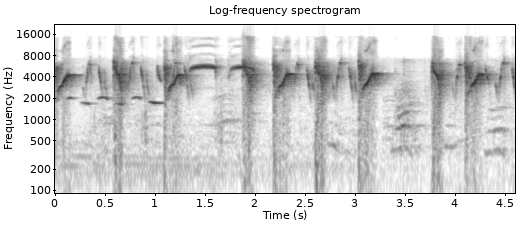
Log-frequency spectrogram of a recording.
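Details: Prinia (cible) calls used as a bird-catching lure: loud, high, sharp chirps and downslurred notes in quick bursts, with brief whistled phrases between them.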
